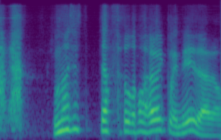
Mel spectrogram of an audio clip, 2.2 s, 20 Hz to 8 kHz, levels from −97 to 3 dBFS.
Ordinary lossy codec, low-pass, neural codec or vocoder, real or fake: none; 7.2 kHz; codec, 16 kHz, 0.7 kbps, FocalCodec; fake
